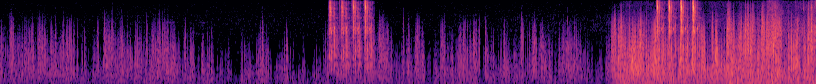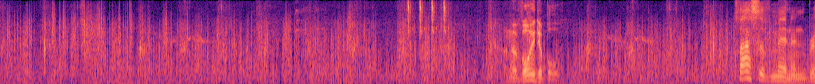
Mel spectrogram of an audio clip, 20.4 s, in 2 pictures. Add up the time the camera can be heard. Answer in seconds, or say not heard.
2 s.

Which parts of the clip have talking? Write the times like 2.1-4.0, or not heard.
16.5-17.2, 19.4-20.3.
